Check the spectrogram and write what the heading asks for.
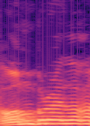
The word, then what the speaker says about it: umbrella: 그러니까 얘는 umbrella가 맞는 이유가 얘의 발음 기호가 브, 렐, 러 이쯤 돼요.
